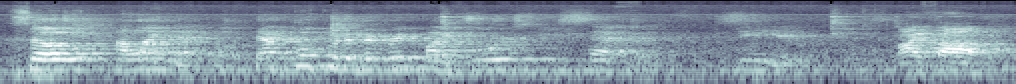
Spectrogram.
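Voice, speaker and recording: A middle-aged man gives an informal father of the bride speech, plain-spoken, salty and emotional, with halting delivery. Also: high-pitched. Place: large reverberant reception room indoors. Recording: echoey hall, distant mic, noisy room.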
